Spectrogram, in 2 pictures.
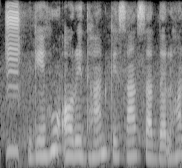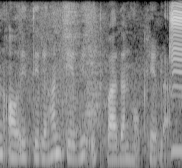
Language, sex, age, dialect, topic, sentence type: Bhojpuri, female, 25-30, Northern, agriculture, statement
